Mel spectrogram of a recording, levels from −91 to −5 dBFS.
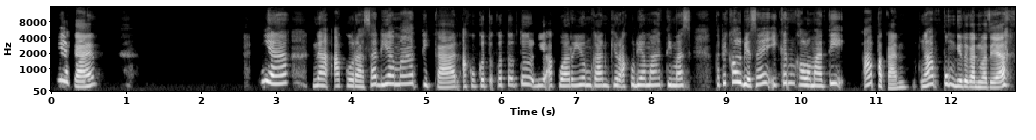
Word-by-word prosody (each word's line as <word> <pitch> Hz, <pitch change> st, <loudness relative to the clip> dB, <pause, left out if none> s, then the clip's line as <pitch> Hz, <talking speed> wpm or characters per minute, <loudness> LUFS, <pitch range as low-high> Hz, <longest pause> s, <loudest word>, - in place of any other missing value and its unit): Iya 480 Hz, -3 st, +4 dB
kan? 235 Hz, +6 st, +5 dB, 2.2 s
Iya. 410 Hz, -7 st, +6 dB, 0.5 s
Nah, 275 Hz, -1 st, +2 dB
aku 260 Hz, +1 st, -6 dB
rasa 235 Hz, +6 st, -2 dB
dia 340 Hz, +4 st, +3 dB
mati 350 Hz, 0 st, -3 dB
kan, 210 Hz, +1 st, +1 dB
aku 245 Hz, +2 st, -6 dB
ketuk-ketuk 290 Hz, +2 st, -3 dB
tuh 335 Hz, -1 st, -3 dB
di -, -, -2 dB
akuarium 275 Hz, +2 st, 0 dB
kan, 275 Hz, 0 st, +2 dB
kira 280 Hz, -2 st, -1 dB
aku 295 Hz, -, -5 dB
dia 295 Hz, -, +3 dB
mati, 300 Hz, +1 st, -3 dB
Mas, 280 Hz, +1 st, 0 dB, 0.4 s
tapi 315 Hz, +4 st, -3 dB
kalau 430 Hz, 0 st, +5 dB
biasanya 320 Hz, +7 st, +2 dB
ikan 390 Hz, +6 st, -3 dB
kalau 295 Hz, -2 st, +3 dB
mati, 265 Hz, +7 st, +1 dB, 0.4 s
apa 365 Hz, -7 st, +1 dB
kan, 170 Hz, +1 st, 0 dB, 0.3 s
ngapung 335 Hz, +6 st, +1 dB
gitu 245 Hz, -1 st, +4 dB
kan, 215 Hz, -, +5 dB
Mas, 205 Hz, -1 st, +1 dB
ya? 205 Hz, +1 st, +6 dB
285 Hz, 155 wpm, -21 LUFS, 250-330 Hz, 2.2 s, Iya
